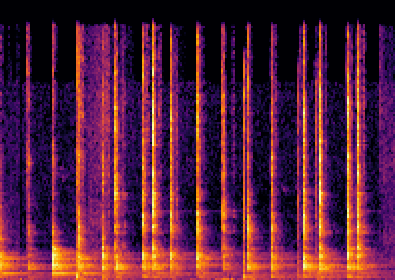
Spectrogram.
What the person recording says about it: not only does it sound good when you tap it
